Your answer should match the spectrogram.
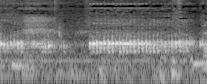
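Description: A steady electronic buzzing tone, like an alarm clock, that cuts out briefly just before a second in and then resumes.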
